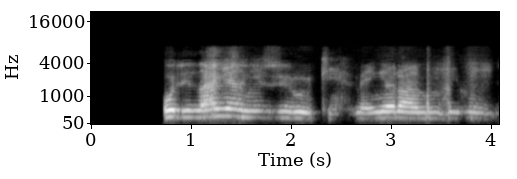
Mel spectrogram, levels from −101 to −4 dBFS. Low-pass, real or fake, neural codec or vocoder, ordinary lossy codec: 7.2 kHz; fake; codec, 16 kHz, 1.1 kbps, Voila-Tokenizer; none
